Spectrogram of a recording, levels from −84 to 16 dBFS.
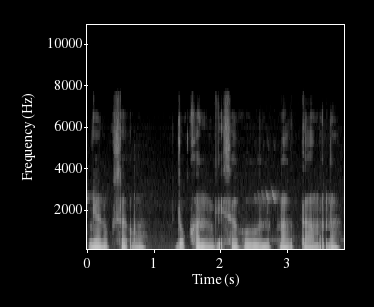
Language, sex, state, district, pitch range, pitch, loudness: Garo, male, Meghalaya, South Garo Hills, 75-90 Hz, 80 Hz, -20 LUFS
